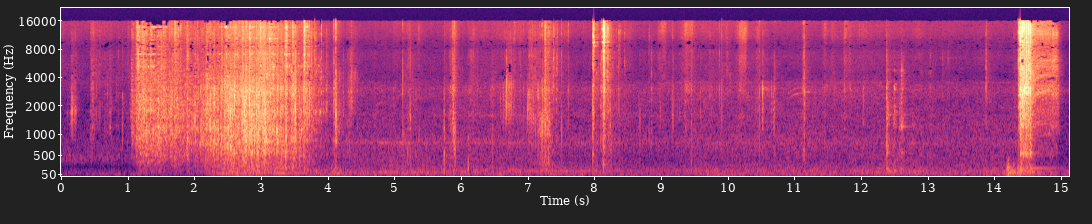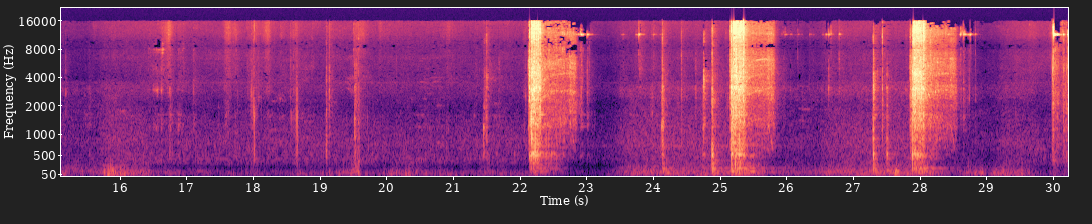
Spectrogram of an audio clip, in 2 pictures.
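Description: Cordless impact wrench undoing wheel bolts: a loud run of about three seconds starting about a second in, then four short bursts over the second half, with handling noise between.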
